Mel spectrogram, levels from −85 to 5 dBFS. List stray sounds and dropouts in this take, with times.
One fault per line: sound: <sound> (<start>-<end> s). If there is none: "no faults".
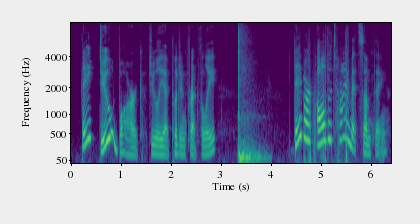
sound: thud (3.3-4.0 s)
